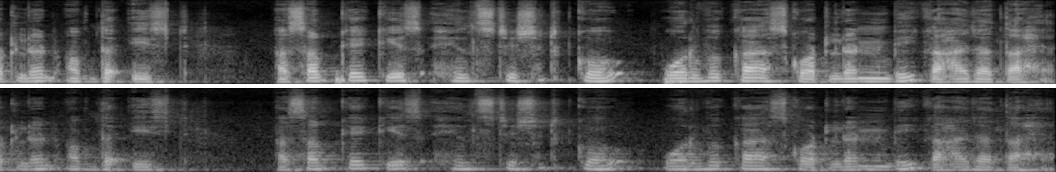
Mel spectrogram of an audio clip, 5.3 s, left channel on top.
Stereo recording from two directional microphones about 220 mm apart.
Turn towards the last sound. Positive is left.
turn(degrees=40)  # may be behind; listen again after turning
